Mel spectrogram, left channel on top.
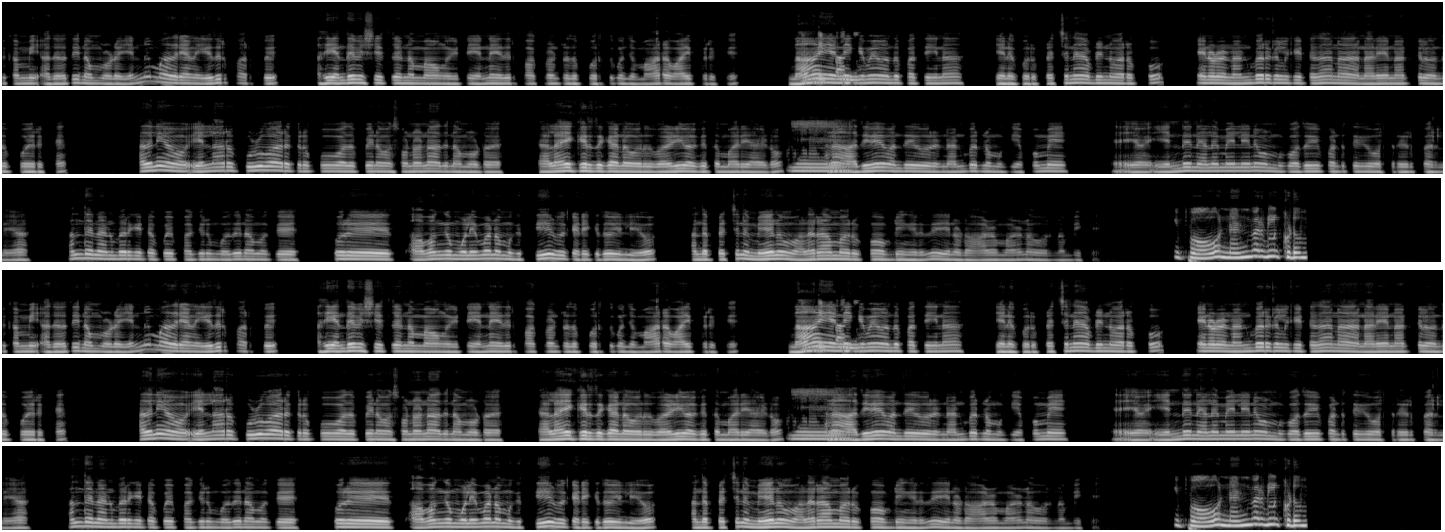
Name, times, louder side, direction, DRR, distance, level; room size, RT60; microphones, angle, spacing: voice 1, 0.0-2.8 3.1-7.4 7.9-9.6 9.9-11.6 11.9-15.1 15.8-19.4 19.8-22.2 22.6-25.1 25.5-29.1 29.5-31.8 32.1-35.4 35.7-39.5, right 1 dB, 15° right, 4.7 m, -23 dB
voice 2, 8.0-8.6 22.3-22.9 40.5-41.9, equal, ahead, 1.6 m, -20 dB
head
